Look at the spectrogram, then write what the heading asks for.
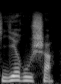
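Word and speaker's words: ירושה: D'un côté, on a la Yerusha, ça se prononce Yerusha, c'est l'héritage.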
